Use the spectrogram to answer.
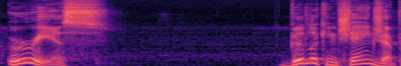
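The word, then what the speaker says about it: Urías: there from slater urius i guess i've been saying the name wrong this entire time i'm gonna have to get used to saying that um urius good looking change up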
